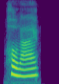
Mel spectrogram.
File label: "后来", Chinese; 后来 (hòu lái)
